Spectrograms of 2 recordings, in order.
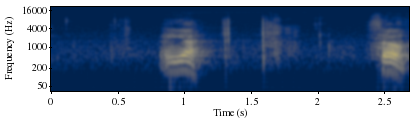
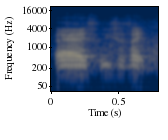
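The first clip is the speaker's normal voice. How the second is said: usual speaking voice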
